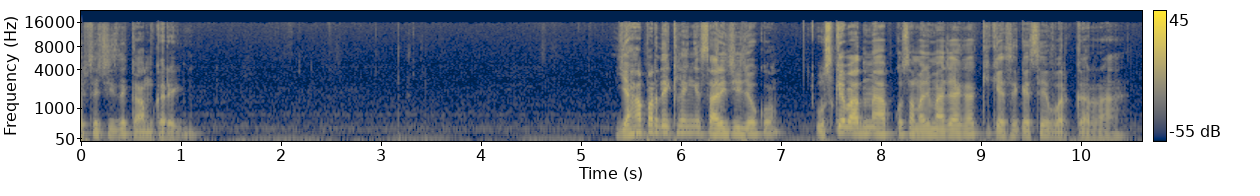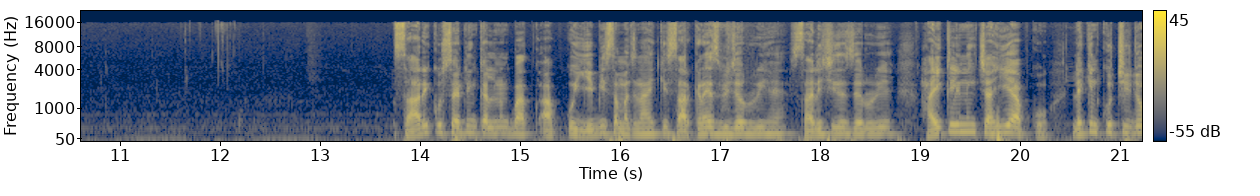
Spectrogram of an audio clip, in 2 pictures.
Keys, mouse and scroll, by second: 1.0-12.2 drag, 14.2 Left, 16.0 click, 19.0 scroll up 1, 19.8 scroll down 1.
